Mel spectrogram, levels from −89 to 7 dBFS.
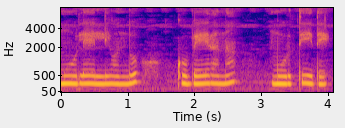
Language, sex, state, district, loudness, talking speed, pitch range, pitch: Kannada, female, Karnataka, Bidar, -13 LUFS, 75 wpm, 230-240 Hz, 235 Hz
